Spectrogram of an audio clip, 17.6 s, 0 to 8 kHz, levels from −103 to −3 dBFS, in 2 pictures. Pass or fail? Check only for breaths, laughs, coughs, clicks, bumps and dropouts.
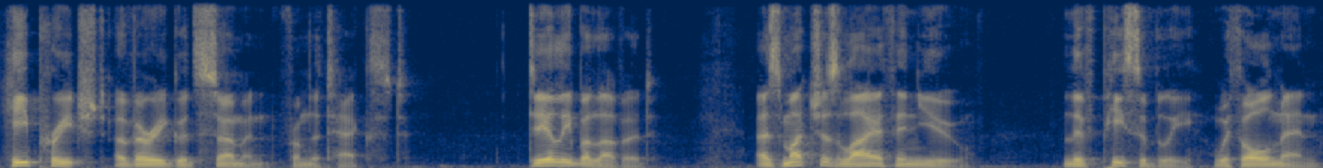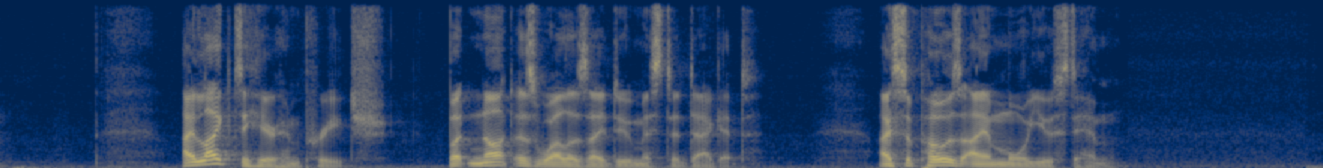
pass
